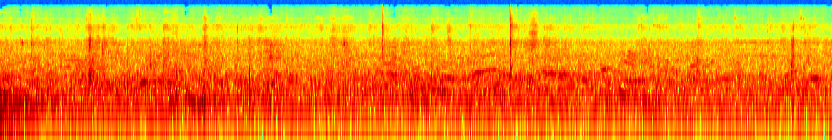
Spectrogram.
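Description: Indistinct murmur of an outdoor crowd, with a few sharp clicks.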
